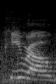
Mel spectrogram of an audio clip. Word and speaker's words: pirogue: There's pirogue races, which a pirogue is a boat.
